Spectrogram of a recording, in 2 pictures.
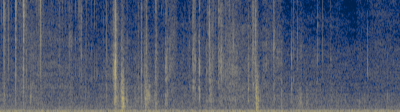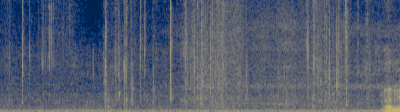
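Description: Scattered crinkles and small clicks as fingers pick and tug at the packaging wrapper on a toy dinosaur surprise egg, over a steady low hum.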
